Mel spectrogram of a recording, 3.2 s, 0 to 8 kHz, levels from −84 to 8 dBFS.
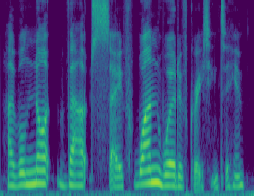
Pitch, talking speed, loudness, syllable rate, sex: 180 Hz, 190 wpm, -17 LUFS, 4.9 syllables/s, female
